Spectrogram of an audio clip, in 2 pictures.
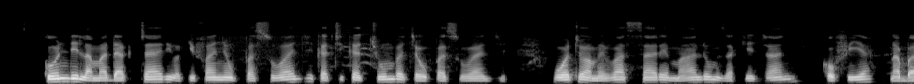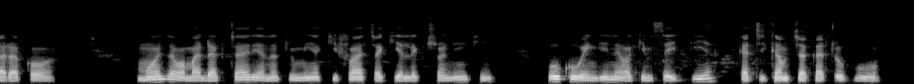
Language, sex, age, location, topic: Swahili, male, 25-35, Kisii, health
